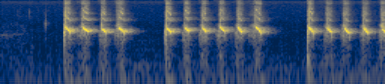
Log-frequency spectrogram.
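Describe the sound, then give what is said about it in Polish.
A man imitates the green woodpecker's laughing call with his voice: three loud bursts of rapid, evenly spaced, sharp whistled notes, each burst a quick run of several notes, with brief silences between them. “Więc naśladuję niektóre ptaki. Mhm. Najbardziej udaje mi się dzięcioł zielony. Rzeczywiście reaguje, słucham. No, proszę bardzo, tylko to będzie głośne.”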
